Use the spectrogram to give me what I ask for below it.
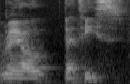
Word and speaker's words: Real Betis: Real Betis. – Ah, okay. No one going to Spain. – How do you say that? – Yeah, that's pretty much right. Real Betis, yeah.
